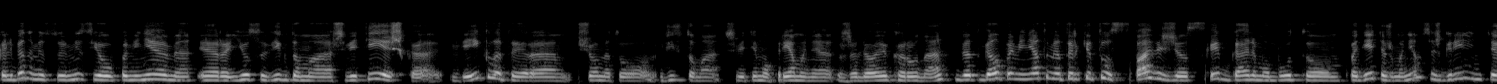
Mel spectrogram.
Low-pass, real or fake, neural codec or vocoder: 7.2 kHz; real; none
